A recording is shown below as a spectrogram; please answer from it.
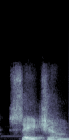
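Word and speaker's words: sachem: Many of you who know have your Mayflower history down know that he was the sichum, that's how it's pronounced, of the Wampenog tribe.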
